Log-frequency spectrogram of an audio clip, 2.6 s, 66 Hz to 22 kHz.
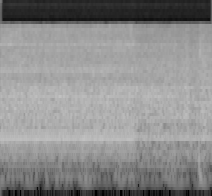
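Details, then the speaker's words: Small 800/1000 W generator powering a Frigidaire 5000 BTU air conditioner, thermostat turned down to shut the compressor off: steady mid-pitched engine drone that eases and quiets as the compressor load drops; generator runs normally. "Okay, now the question's going to be, I'm going to turn the thermostat all the way down, make the compressor shut off, then I'll turn it back on. We'll see if it kills the generator or not."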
